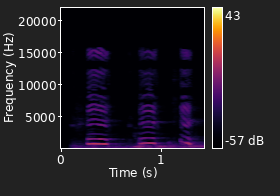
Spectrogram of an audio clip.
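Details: Yorkshire Terrier out on a walk, on a day it would not walk; three short, high, squeaky whines, the first two steady and the last bending downward, in quick succession within about a second.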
